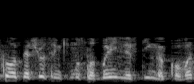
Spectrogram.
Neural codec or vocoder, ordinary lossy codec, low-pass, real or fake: codec, 16 kHz, 16 kbps, FreqCodec, larger model; MP3, 16 kbps; 3.6 kHz; fake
